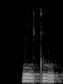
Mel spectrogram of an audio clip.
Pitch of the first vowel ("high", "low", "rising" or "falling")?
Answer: low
